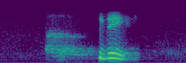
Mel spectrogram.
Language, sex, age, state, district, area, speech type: Hindi, female, 18-30, Uttar Pradesh, Varanasi, urban, conversation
